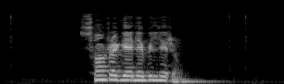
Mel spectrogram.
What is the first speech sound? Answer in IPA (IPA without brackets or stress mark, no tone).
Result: s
